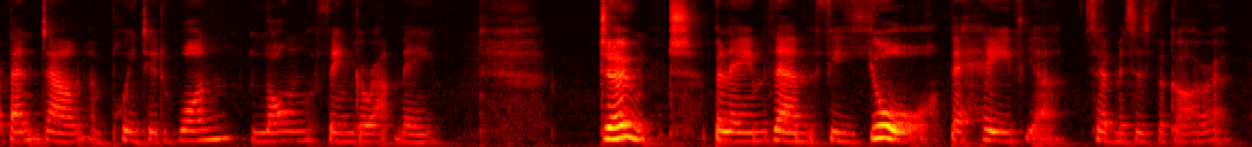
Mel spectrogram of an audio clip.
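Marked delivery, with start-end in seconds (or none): 4.0-7.1 loud, slow, stern teacher; teacher firmly scolding the boy; firm rebuke. A narrator's reading. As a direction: lay down the law slowly.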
